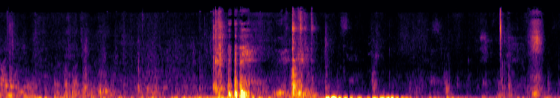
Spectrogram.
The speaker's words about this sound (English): Can we close the door? It's really distracting.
